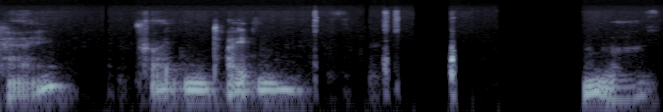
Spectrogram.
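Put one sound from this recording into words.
A young man speaks through an online call.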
